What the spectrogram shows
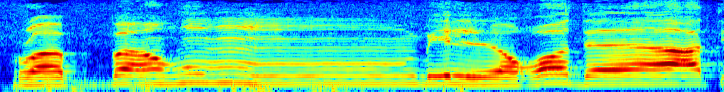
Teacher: میم ساکن کے بعد ہے با، تو اس کی ٹائمنگ ہوگی 2 سیکنڈ، میم کو 2 سیکنڈ کے لیے اپنے منہ میں رکھیں گے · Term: اخفاء شفوی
